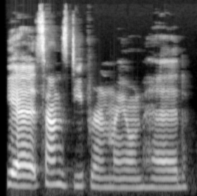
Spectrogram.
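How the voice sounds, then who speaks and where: A woman's voice: mid-range voice, normal speed. A young woman, a classical singer, reacts to music on a live stream in a casual, thinking-aloud way, opinionated and analytical, slightly nasal at times.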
